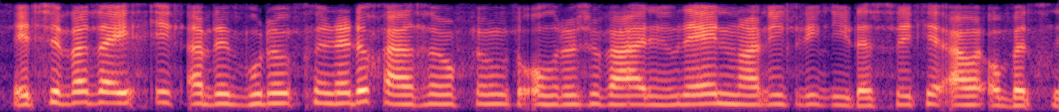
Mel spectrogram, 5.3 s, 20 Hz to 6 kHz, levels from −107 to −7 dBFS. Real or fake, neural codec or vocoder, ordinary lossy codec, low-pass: fake; autoencoder, 44.1 kHz, a latent of 192 numbers a frame, MeloTTS; none; 5.4 kHz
